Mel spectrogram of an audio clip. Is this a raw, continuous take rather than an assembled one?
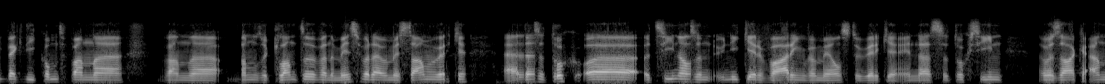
yes; 0 cuts

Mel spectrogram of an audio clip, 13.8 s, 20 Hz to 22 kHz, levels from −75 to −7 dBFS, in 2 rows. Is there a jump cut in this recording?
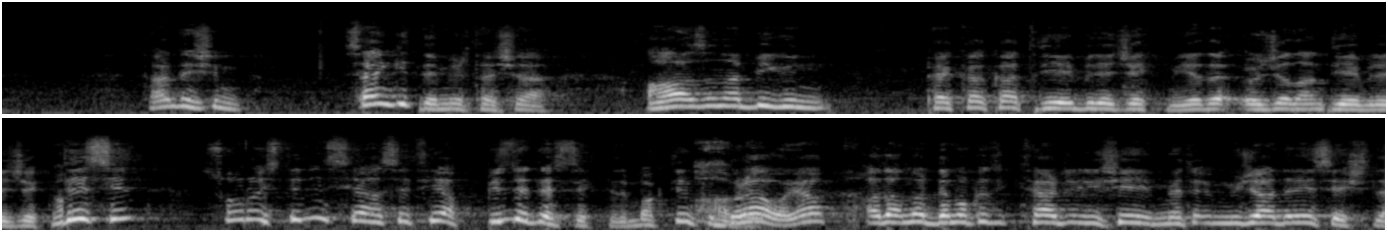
yes; 4 cuts; at 2.1 s, 5.2 s, 6.6 s, 7.2 s

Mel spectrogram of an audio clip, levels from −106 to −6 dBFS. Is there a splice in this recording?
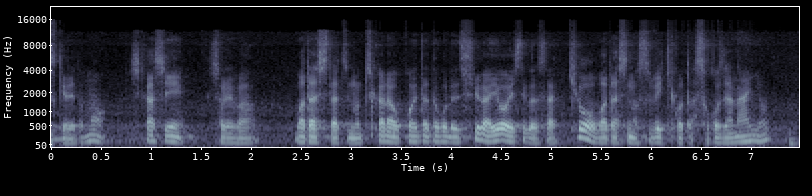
yes; 2 cuts; at 1.5 s, 2.1 s

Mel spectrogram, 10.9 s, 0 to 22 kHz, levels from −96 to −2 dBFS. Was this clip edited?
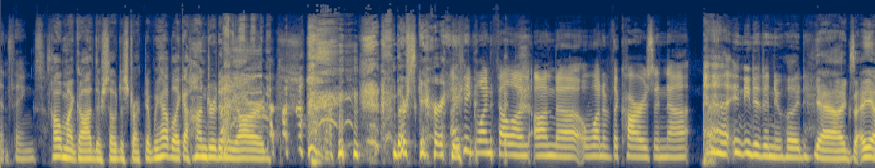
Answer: no; 0 cuts

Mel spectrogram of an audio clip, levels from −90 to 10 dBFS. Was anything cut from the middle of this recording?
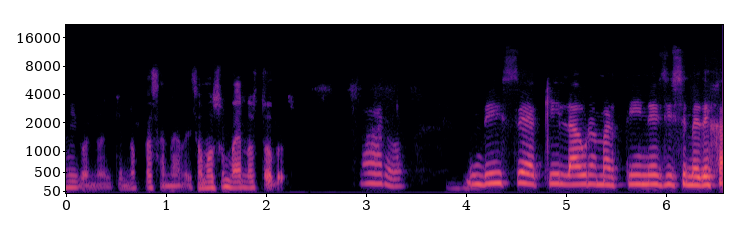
no; 0 cuts

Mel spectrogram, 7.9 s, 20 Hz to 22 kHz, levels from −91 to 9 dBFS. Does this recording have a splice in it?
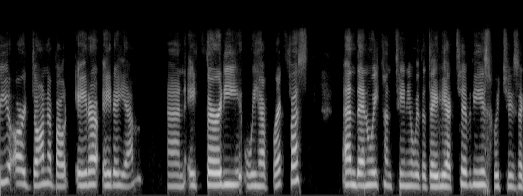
no; 0 cuts

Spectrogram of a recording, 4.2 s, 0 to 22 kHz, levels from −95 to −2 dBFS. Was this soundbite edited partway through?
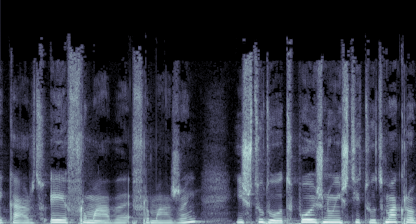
yes; 1 cut; at 1.3 s

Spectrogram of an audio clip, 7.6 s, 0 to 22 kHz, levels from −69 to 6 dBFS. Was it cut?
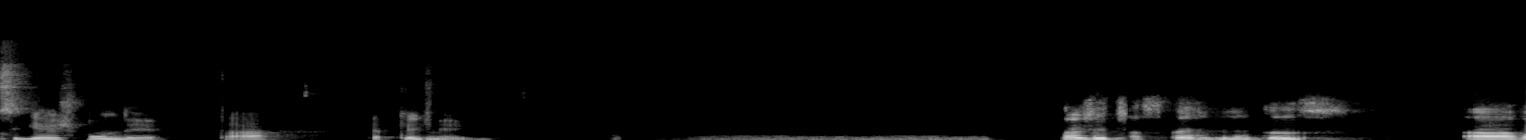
yes; 2 cuts; at 2.1 s, 5.6 s

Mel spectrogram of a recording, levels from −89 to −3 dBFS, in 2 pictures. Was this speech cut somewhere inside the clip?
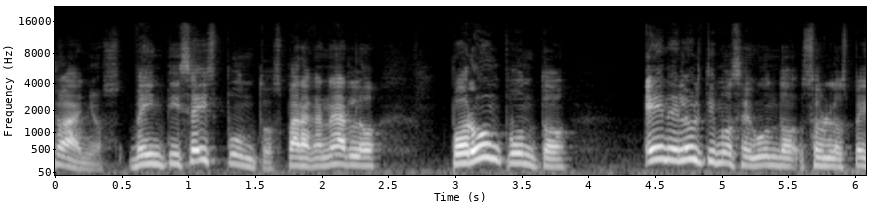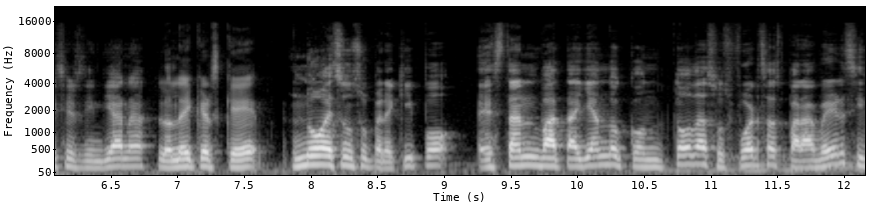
yes; 1 cut; at 7.7 s

